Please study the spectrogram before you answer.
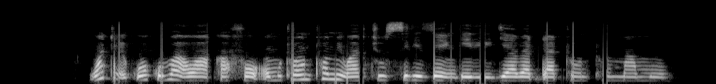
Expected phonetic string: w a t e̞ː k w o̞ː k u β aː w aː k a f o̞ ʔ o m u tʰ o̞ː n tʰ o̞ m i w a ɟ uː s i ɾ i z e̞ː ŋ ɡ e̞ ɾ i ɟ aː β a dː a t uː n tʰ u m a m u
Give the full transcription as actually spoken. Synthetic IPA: w a t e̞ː k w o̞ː k u β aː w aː k a f o̞ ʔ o m u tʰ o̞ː n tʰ o̞ m i w a c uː s i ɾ i z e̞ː ŋ ɡ e̞ ɾ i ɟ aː β a dː a t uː n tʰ u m a m u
